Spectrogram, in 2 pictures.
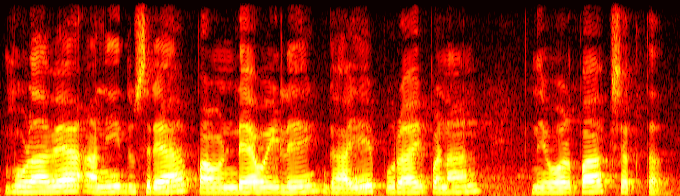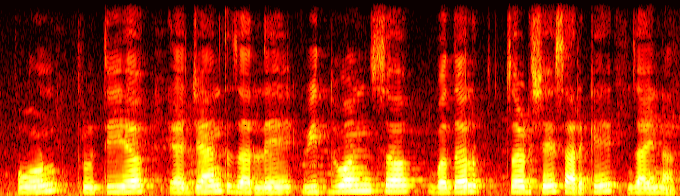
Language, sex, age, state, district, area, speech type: Goan Konkani, female, 45-60, Goa, Salcete, rural, read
